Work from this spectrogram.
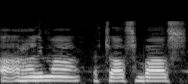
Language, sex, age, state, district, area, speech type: Santali, male, 60+, West Bengal, Malda, rural, spontaneous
